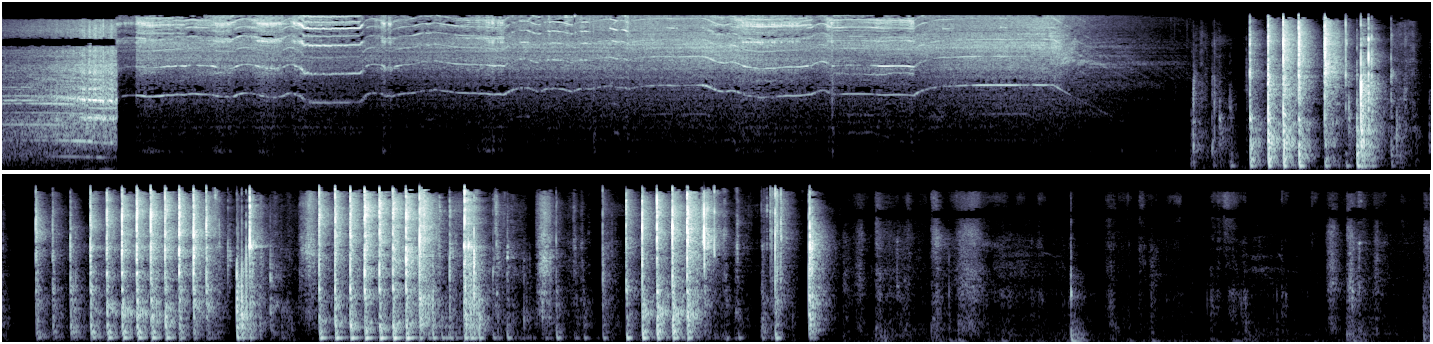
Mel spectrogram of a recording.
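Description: Porter-Cable plunge router with a half-inch mortising bit and guide bushing cutting a mortise in poplar, heard sped up. Its motor gives a high whine that wavers in pitch for about ten seconds, then stops. Several bursts of rapid scraping strokes follow.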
